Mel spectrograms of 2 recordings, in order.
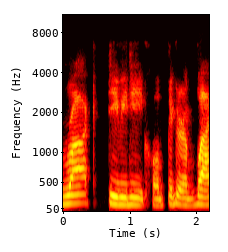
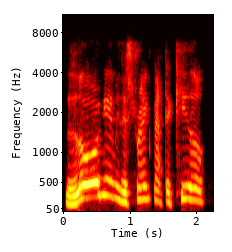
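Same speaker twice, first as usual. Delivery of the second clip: outraged; 6 semitones higher than usual. Retold or imitated. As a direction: scold them in indignant fury. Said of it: "she lost her fucking mind".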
